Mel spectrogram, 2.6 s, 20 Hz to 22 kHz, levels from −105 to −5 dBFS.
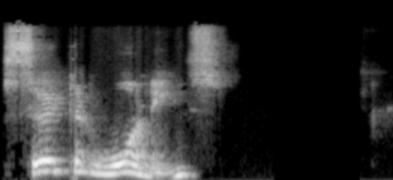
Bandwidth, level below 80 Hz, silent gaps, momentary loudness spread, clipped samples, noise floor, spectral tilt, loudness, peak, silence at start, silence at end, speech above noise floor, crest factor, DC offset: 13 kHz; -64 dBFS; none; 12 LU; under 0.1%; under -90 dBFS; -4.5 dB/octave; -19 LUFS; -6 dBFS; 0 s; 1.15 s; over 72 dB; 14 dB; under 0.1%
